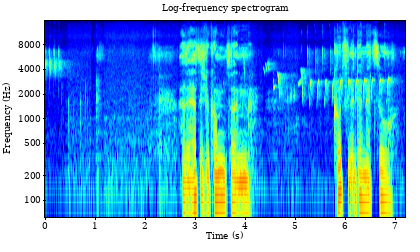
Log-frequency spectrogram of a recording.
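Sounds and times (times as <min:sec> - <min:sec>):
nightingale singing: 0:00.0 - 0:00.7, 0:02.2 - 0:07.1
speech: 0:02.8 - 0:04.3, 0:05.8 - 0:07.0.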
